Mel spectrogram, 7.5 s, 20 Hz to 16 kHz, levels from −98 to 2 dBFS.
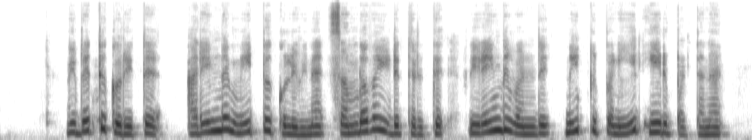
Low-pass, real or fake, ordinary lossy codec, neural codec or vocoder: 14.4 kHz; fake; none; codec, 44.1 kHz, 3.4 kbps, Pupu-Codec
